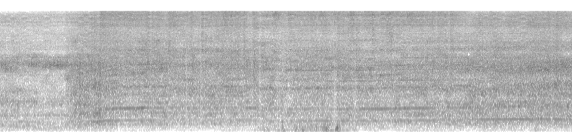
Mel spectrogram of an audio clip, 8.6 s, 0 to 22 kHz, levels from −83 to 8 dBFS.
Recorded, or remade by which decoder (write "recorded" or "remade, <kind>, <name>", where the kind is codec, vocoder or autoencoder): remade, codec, SNAC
